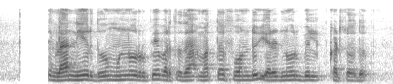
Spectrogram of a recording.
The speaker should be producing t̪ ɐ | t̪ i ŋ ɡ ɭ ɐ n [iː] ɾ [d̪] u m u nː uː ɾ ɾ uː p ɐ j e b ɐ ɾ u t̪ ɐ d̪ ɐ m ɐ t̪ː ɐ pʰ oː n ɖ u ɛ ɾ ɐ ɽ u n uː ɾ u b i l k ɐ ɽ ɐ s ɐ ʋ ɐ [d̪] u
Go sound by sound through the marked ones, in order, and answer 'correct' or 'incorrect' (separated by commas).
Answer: correct, correct, correct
